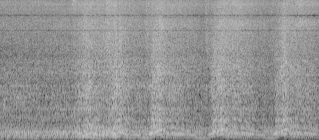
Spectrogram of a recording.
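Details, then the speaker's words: Drift car after tightening three loose spark plugs, solid-mounted engine: several sharp rev blips climbing and falling cleanly back to idle without stutter, more crisp; no misfire, shaking from the solid mounts. Oil pressure seems high. "yeah it's more crisp now I don't know it's called solid mounted looks like it's shaking a bit but it sounds smooth"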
